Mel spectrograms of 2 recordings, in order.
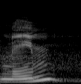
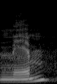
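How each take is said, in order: First: It is said like the ordinary word 'name'. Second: It is said with a short vowel, like 'hem'. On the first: The speaker calls it wrong. "not name" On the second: The speaker calls it right. "but NEM"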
